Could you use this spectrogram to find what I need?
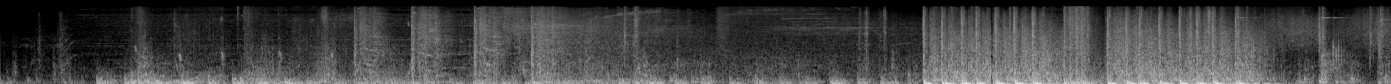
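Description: Footsteps run quickly over a hard roof and grass.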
